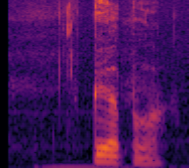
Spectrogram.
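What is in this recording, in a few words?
"ge1bo5", Mandarin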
